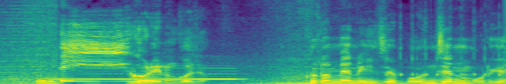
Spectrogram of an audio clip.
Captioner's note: beep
